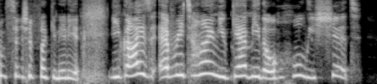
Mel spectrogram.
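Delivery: tearful, voice catching. Reacting on the show to a performance, crying, choked up. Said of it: "I have to stop crying on the show".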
